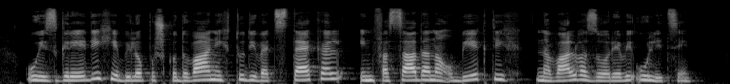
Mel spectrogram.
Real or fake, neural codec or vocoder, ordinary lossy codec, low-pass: real; none; MP3, 64 kbps; 14.4 kHz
